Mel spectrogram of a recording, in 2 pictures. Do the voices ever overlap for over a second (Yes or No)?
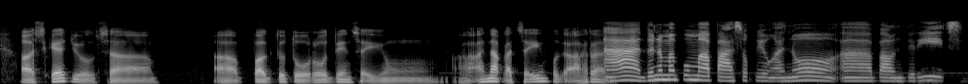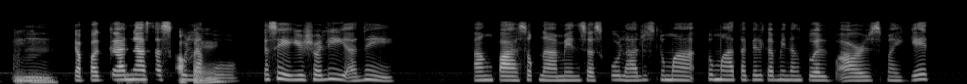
No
